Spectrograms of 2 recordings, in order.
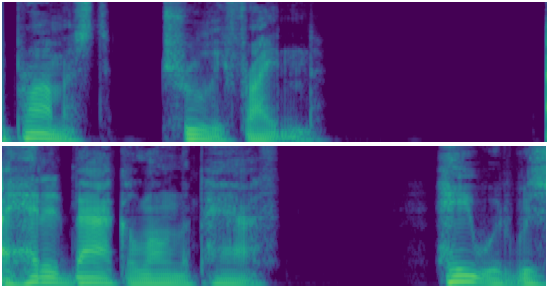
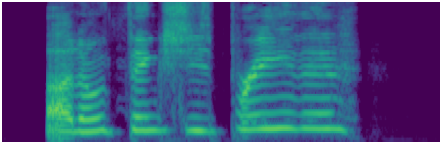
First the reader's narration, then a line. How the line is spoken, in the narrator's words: Haywood wailed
